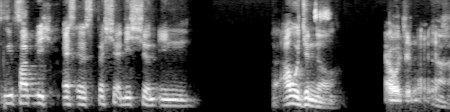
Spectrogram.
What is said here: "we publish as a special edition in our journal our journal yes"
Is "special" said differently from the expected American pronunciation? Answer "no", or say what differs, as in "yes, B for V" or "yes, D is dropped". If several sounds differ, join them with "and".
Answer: no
